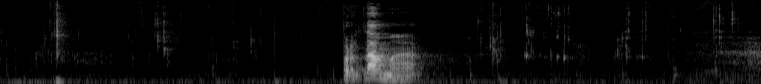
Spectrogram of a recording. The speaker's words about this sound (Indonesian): Jangan lo diambil piringnya ntar aku masih ngunyah.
